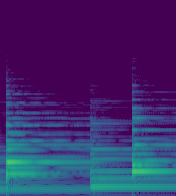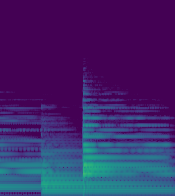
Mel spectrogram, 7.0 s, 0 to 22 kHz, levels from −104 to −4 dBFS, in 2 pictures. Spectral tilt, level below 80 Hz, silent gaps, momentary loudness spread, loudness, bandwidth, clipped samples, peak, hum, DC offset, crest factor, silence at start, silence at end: -7.5 dB/octave; -72 dBFS; none; 19 LU; -44 LUFS; 5 kHz; under 0.1%; -26 dBFS; none; under 0.1%; 18 dB; 0 s; 0 s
